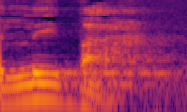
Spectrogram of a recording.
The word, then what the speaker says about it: laver: Say the laver. It is spelled L-A-V-E-R, the laver.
